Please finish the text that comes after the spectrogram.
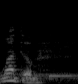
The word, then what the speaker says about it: Wadham: Like we have Birmingham, and we've got what else? Nottingham. You know, it's that Ham in the name.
